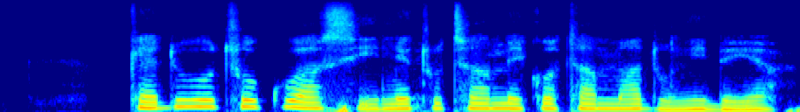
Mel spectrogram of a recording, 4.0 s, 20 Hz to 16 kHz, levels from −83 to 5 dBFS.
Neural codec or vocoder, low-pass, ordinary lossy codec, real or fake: autoencoder, 48 kHz, 32 numbers a frame, DAC-VAE, trained on Japanese speech; 14.4 kHz; AAC, 48 kbps; fake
